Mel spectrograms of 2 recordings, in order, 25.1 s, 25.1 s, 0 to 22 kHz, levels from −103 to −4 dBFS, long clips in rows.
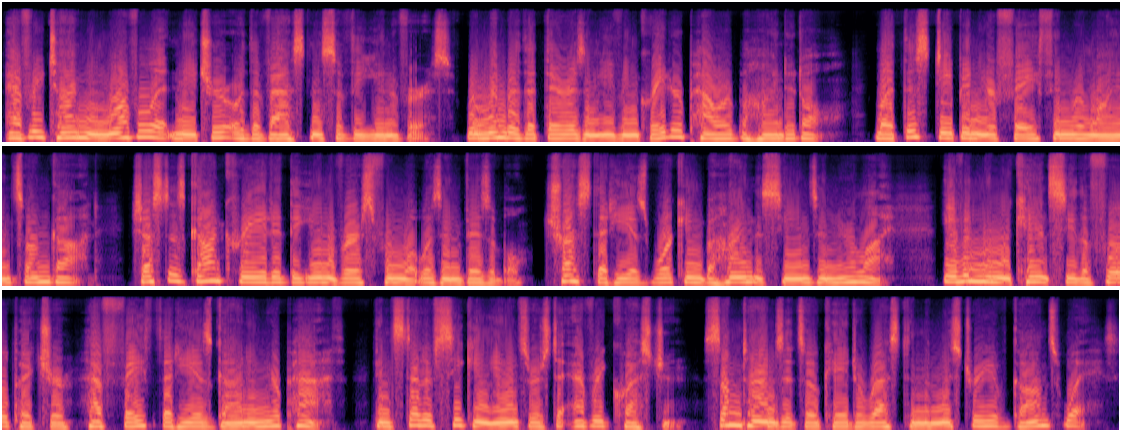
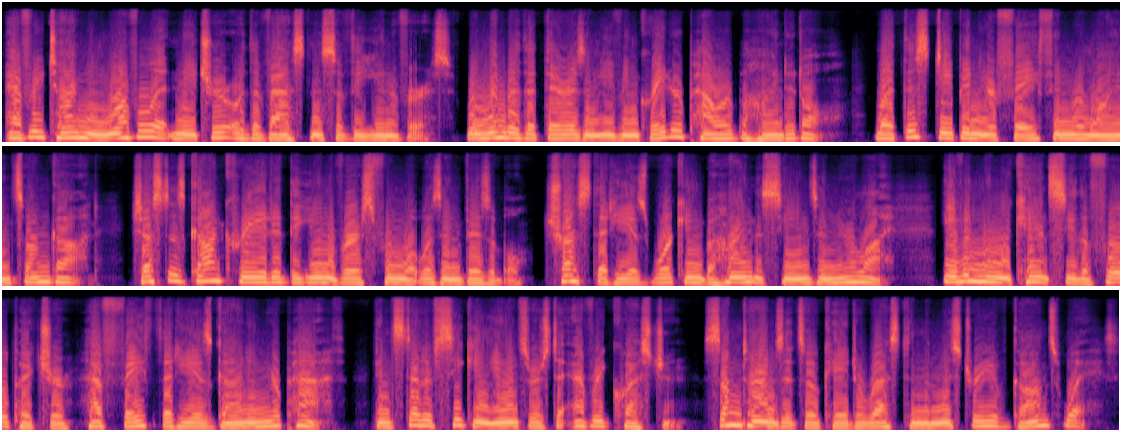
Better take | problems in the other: neither | distortion; heavy; 24% of the sound clipped; the same in both

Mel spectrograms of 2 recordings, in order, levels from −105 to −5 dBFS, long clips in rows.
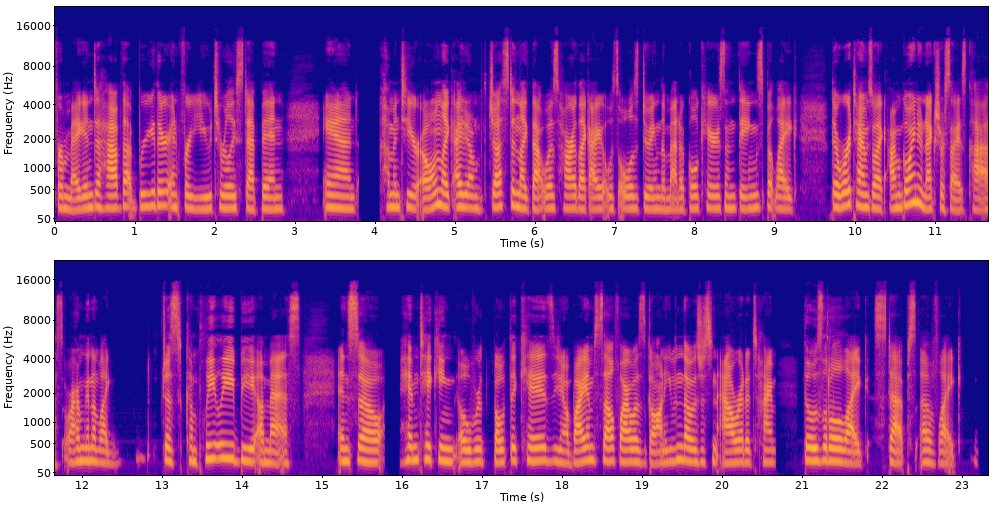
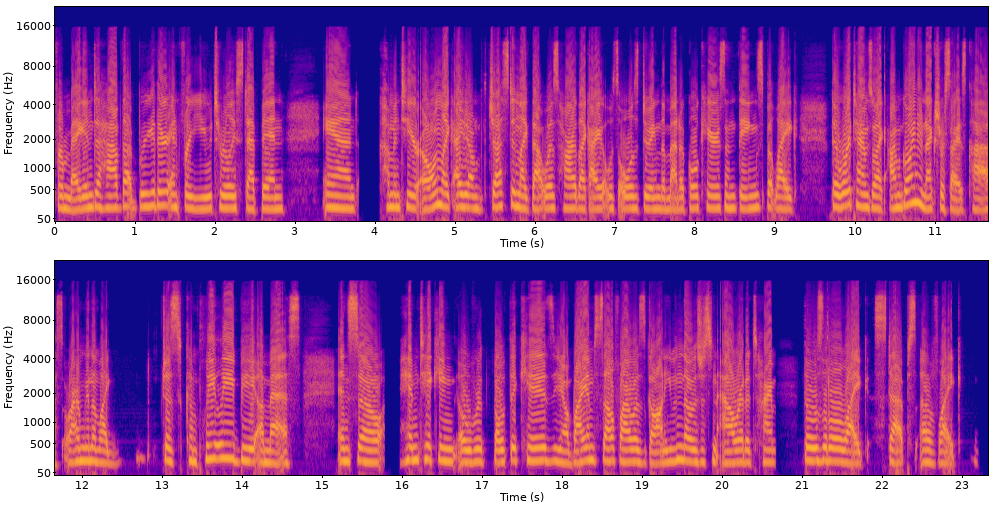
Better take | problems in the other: first | distortion; heavy; 7 dB below the speech

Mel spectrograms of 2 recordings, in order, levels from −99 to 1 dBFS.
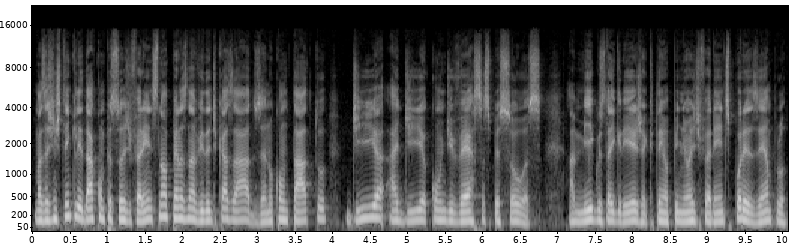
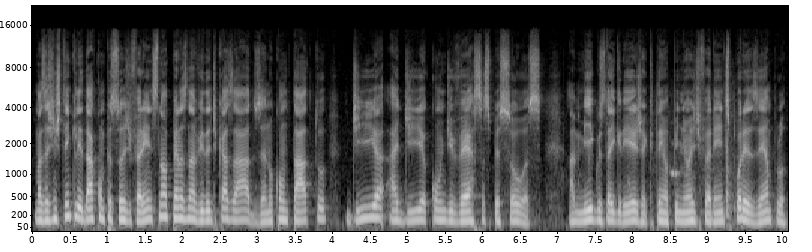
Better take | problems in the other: first | household noises; noticeable; throughout; 20 dB below the speech

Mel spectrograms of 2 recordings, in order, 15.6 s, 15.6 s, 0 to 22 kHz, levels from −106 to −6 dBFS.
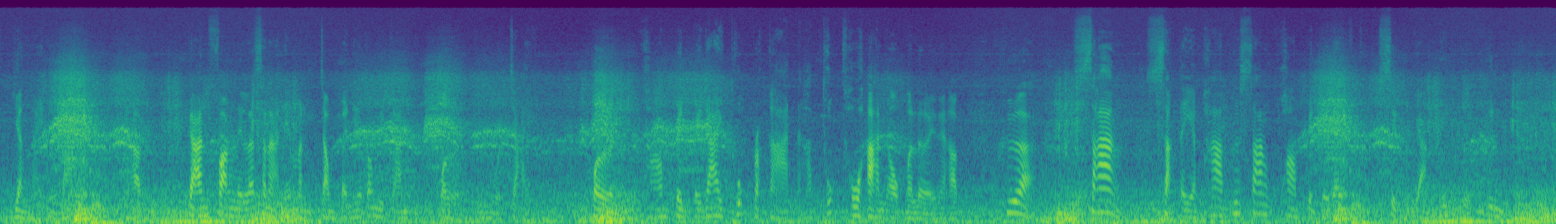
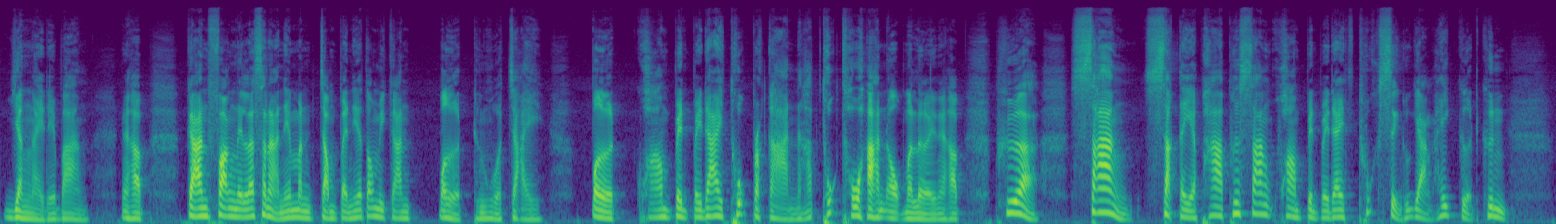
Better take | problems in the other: second | wind noise on the microphone; heavy; 2 dB below the speech

